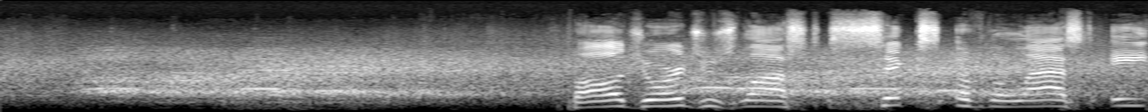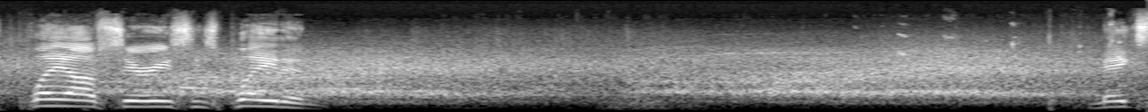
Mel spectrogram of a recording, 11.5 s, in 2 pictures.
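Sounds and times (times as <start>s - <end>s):
arena crowd chanting: 0.4s - 5.4s, 6.3s - 11.1s
speech: 2.8s - 7.4s, 11.2s - 11.4s.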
